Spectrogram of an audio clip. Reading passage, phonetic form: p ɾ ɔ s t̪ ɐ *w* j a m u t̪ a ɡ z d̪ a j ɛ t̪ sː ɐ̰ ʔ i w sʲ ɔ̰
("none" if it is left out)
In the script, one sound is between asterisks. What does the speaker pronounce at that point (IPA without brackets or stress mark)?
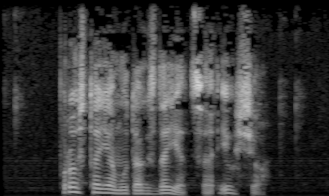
none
